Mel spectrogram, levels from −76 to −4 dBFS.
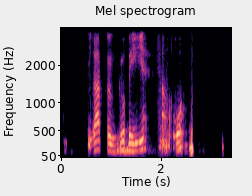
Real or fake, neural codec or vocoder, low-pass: fake; codec, 16 kHz, 1 kbps, X-Codec, HuBERT features, trained on balanced general audio; 3.6 kHz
